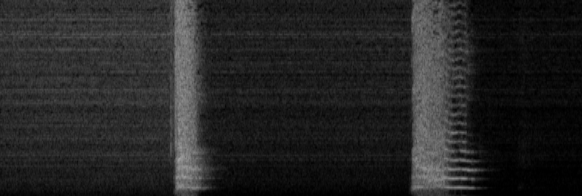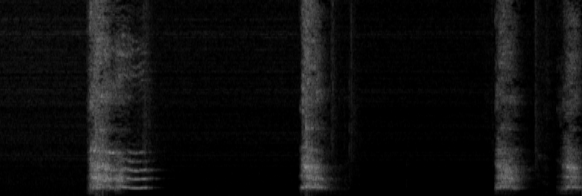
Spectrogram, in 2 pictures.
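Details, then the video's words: Pit Bull dog barking at a basketball: five loud, harsh single barks spaced about two seconds apart, each a brief burst with strong layered tones, separated by near silence. "PitBull Barking"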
